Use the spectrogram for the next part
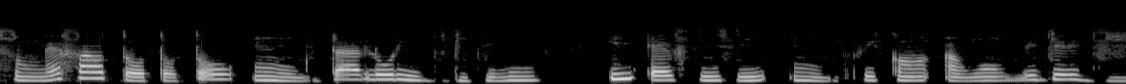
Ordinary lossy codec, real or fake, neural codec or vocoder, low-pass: none; real; none; 5.4 kHz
